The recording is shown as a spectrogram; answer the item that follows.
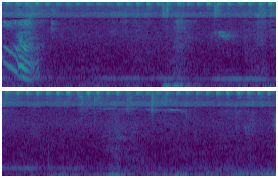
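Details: Five-week-old Border Terrier puppies on a hot day; a single sharp whine opens, sweeping steeply downward from high to low, then only soft shuffling, faint thumps and a steady low hum fill the rest.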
